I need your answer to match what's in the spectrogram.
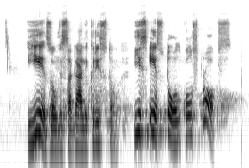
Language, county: Lithuanian, Panevėžys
